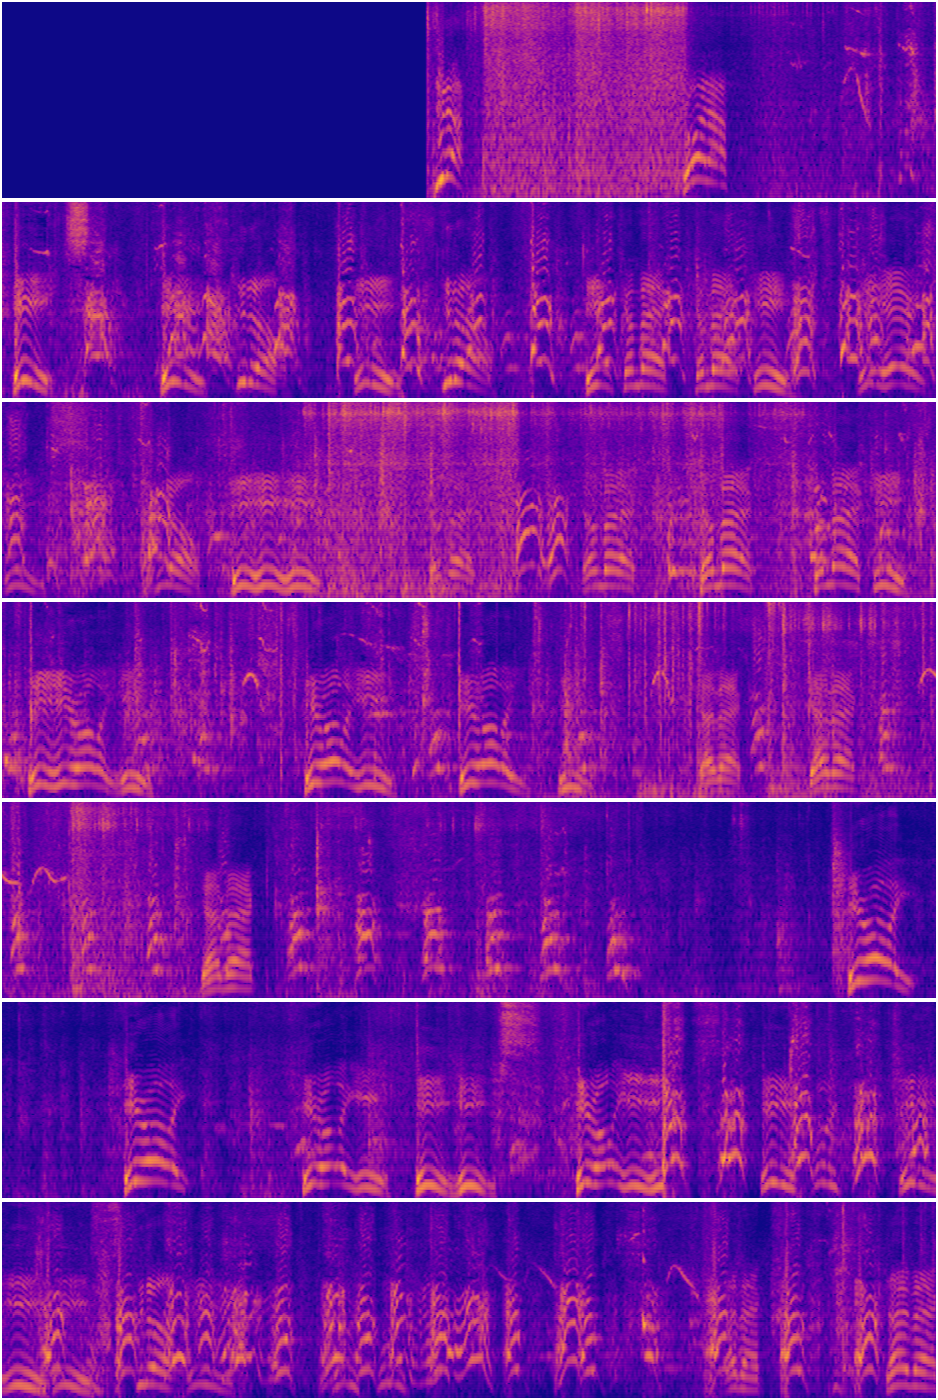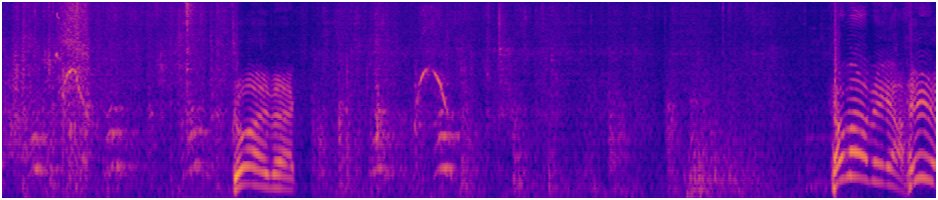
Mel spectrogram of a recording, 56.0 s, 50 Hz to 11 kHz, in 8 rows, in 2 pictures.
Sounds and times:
Speech: 3.2 - 3.5, 5.1 - 5.5, 7.1 - 10.7, 11.4 - 16.5, 17.2 - 17.6, 18.3 - 22.2, 23.3 - 25.6, 26.2 - 27.5, 29.5 - 30.0, 34.3 - 34.9, 35.9 - 36.5, 37.2 - 45.3, 47.3 - 49.1, 50.8 - 51.3, 55.2 - 56.0
Bow-wow: 7.6 - 15.8, 17.8 - 18.3, 24.1 - 24.5, 27.6 - 32.8, 40.0 - 50.6, 51.8 - 52.5.

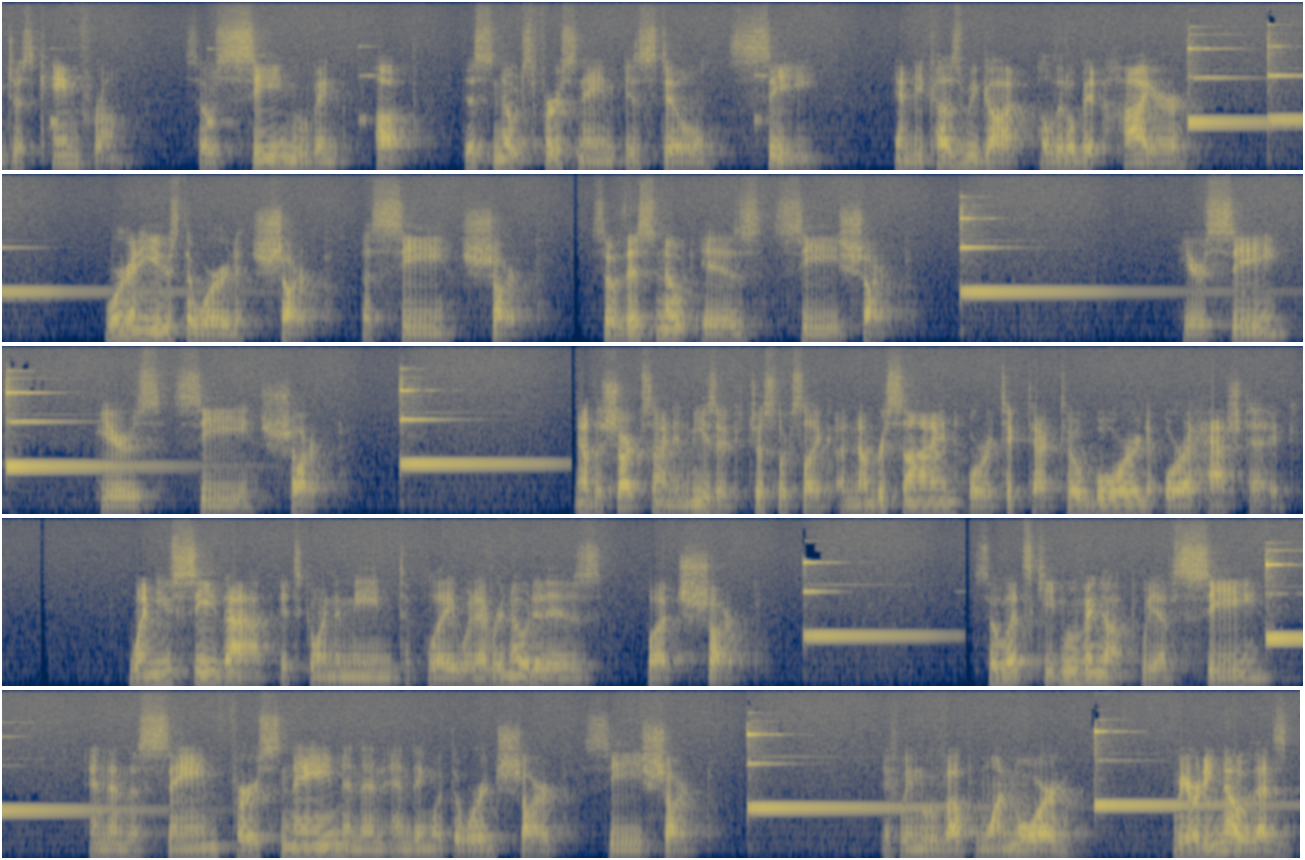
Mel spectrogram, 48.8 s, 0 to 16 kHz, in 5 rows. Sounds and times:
Glockenspiel: 1.5 - 1.9, 2.6 - 3.0, 8.9 - 11.2, 17.0 - 21.2, 22.5 - 23.8, 35.3 - 36.6, 38.8 - 40.7, 44.6 - 46.4, 47.1 - 48.7
Marimba, xylophone: 2.6 - 2.8, 8.9 - 10.6, 17.0 - 18.6, 19.5 - 20.9, 22.5 - 23.8, 35.3 - 36.5, 38.8 - 40.3, 44.6 - 46.0, 47.2 - 48.7.

